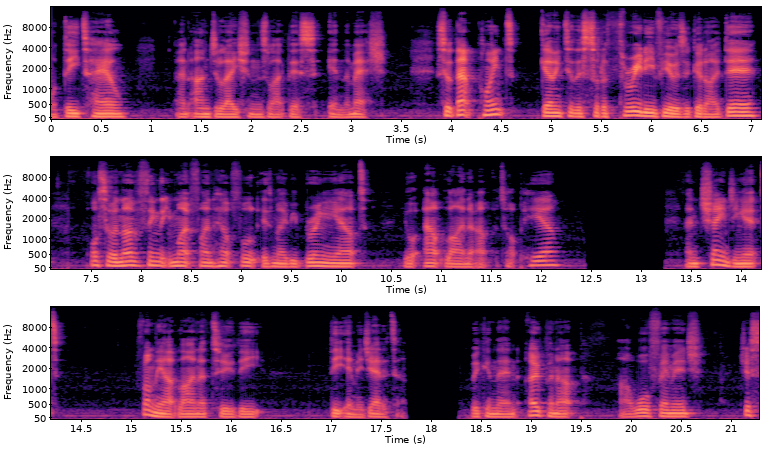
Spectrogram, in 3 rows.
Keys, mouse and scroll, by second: 10.9 click, 12.9-21.2 drag.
